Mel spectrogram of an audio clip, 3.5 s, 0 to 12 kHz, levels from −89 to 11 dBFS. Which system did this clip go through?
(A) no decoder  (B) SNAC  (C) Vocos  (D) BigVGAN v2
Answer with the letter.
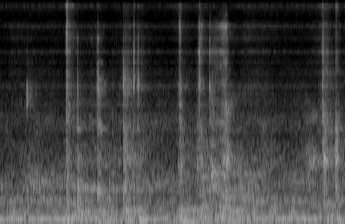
B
